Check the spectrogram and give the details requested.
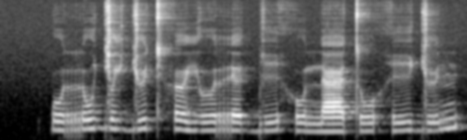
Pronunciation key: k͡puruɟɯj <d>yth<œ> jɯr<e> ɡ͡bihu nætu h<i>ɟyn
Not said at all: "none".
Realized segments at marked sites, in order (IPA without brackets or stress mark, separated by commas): ɟ, ø, e, i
